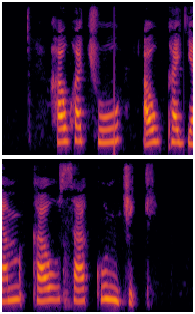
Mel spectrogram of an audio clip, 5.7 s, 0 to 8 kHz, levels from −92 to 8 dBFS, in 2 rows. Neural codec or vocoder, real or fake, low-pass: none; real; 7.2 kHz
